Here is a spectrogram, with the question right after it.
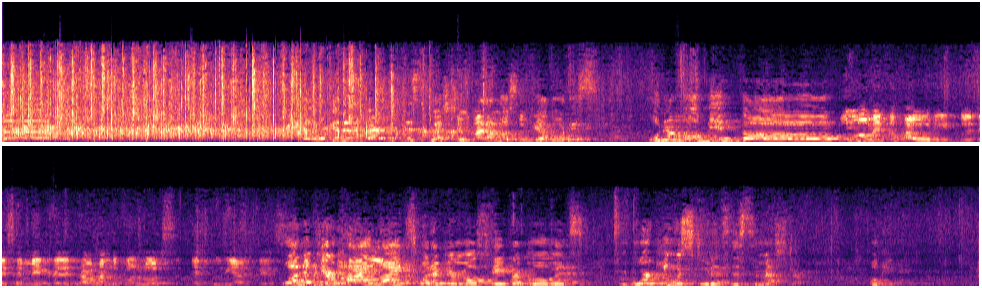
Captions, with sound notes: (audience applauding) So we're gonna start with this question. (speaking in foreign language) One of your highlights, one of your most favorite moments working with students this semester. Okay.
